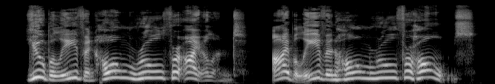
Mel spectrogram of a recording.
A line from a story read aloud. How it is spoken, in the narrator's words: he cried eagerly to Michael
